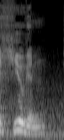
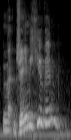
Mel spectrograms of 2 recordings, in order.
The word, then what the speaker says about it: Heughan: And then you've got Sam Heughan. I believe that's how you pronounce his name. I've heard it hard. Heughan. Scottish actor, best known for Jamie Fraser on Outlander.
